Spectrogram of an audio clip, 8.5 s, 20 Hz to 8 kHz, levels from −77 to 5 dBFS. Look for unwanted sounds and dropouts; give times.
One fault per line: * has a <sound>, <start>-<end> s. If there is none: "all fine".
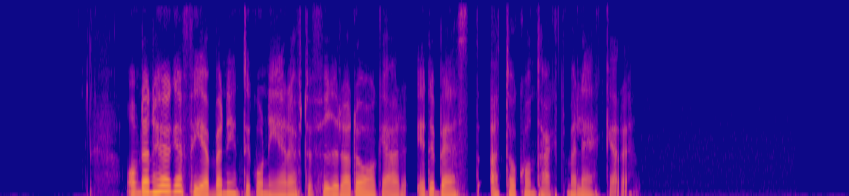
all fine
